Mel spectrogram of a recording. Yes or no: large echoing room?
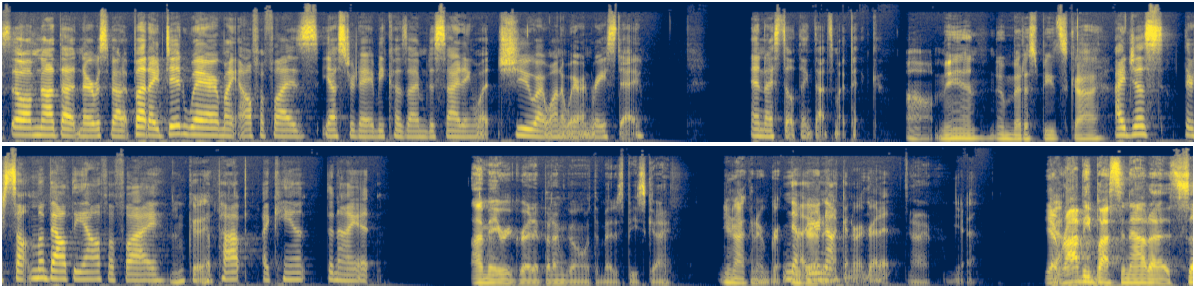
no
